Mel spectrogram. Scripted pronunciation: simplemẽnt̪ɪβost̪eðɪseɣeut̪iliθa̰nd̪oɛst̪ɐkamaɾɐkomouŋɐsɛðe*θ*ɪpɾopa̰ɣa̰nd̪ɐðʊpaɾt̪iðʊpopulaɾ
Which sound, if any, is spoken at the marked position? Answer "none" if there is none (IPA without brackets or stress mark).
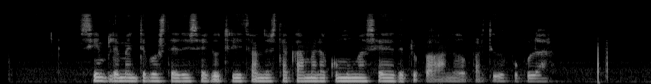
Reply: ð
